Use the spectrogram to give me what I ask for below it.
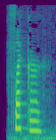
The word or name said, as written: flecker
